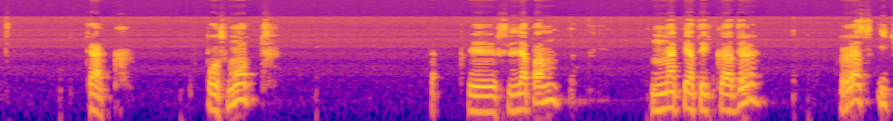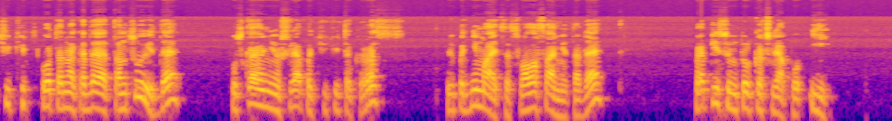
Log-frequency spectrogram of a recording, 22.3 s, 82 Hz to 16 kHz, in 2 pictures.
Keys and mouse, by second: 1.0-2.6 drag, 4.1-6.6 drag, 6.9 middle click, 8.4 click, 9.0-10.0 middle drag, 11.5 KP_3, 15.0 r.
